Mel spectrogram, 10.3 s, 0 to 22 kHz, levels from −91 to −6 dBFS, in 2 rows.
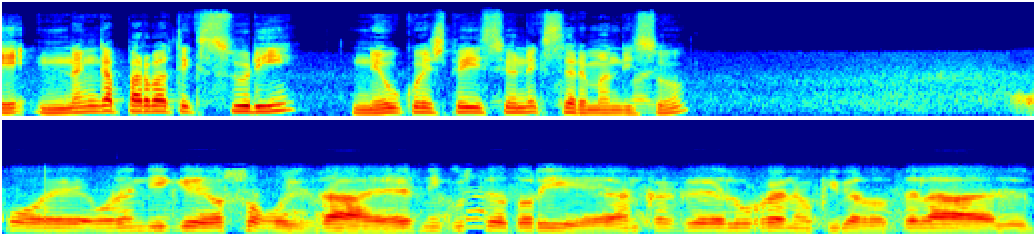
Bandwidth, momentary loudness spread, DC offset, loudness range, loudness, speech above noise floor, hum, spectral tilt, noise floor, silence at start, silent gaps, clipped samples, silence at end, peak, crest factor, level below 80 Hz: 16 kHz; 9 LU; under 0.1%; 6 LU; -20 LUFS; 35 dB; none; -5 dB/octave; -55 dBFS; 0 s; none; under 0.1%; 0 s; 0 dBFS; 20 dB; -64 dBFS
